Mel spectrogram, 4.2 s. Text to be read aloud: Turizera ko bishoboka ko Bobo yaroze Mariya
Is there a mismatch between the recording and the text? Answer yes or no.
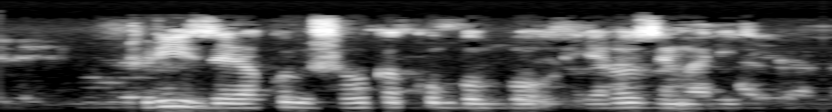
no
